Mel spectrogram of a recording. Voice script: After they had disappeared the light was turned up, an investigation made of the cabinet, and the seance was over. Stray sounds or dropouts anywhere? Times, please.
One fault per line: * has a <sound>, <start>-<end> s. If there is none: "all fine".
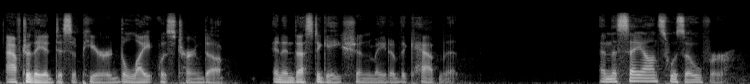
all fine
